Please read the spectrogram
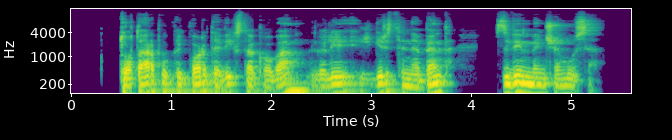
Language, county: Lithuanian, Vilnius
